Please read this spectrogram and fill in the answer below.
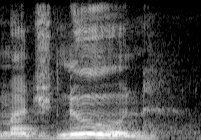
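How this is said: The word is said with a J sound. This is the Modern Standard Arabic form. "You would say majnoon for crazy"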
